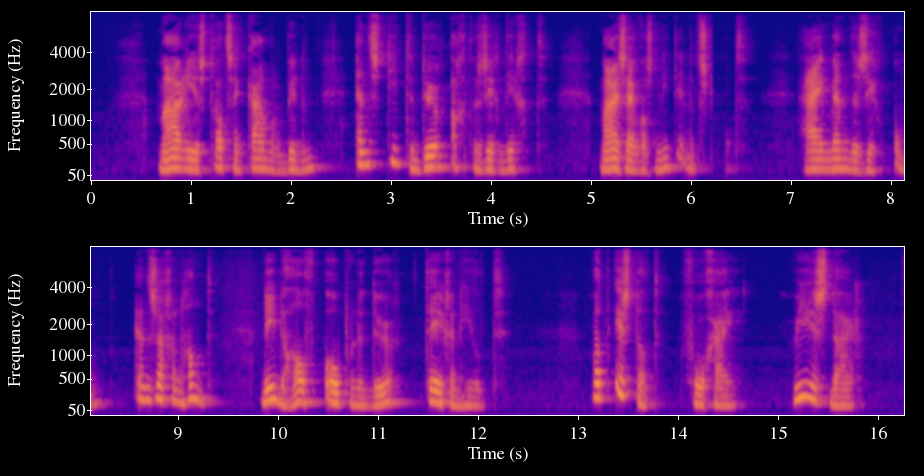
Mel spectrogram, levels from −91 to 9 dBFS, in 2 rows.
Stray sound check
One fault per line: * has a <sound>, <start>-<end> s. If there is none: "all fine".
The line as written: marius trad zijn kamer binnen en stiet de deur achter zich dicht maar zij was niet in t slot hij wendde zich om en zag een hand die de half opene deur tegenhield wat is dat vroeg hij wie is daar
* has a dropout, 6.2-6.3 s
